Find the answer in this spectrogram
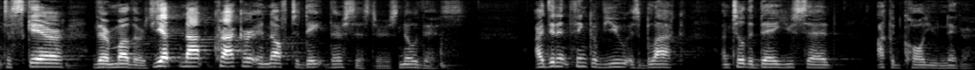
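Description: Poet guy from jersey, mid-pitched voice, reads slow and intense then gets chatty with the crowd. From New Jersey, USA. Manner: measured, intense recitation, then chatty and laughing with listeners. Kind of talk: poetry reading and audience talk. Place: live event in front of an audience.

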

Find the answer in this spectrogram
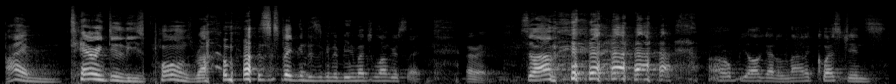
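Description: A man from New Jersey who works as a poet. He gives an intense, measured reading of his poems and then talks casually with a live audience, laughing as he goes. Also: high voice, lively intonation. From New Jersey, USA. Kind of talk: poetry reading and audience talk. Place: live event in front of an audience.

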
